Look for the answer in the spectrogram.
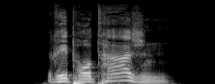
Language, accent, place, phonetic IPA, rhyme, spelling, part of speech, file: German, Germany, Berlin, [ʁepɔʁˈtaːʒn̩], -aːʒn̩, Reportagen, noun, De-Reportagen.ogg
- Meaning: plural of Reportage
